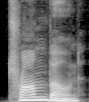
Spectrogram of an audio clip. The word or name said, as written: trombone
